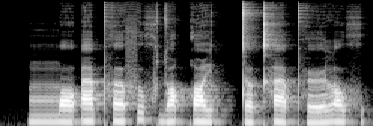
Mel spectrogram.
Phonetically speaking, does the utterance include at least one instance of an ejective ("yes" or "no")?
no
